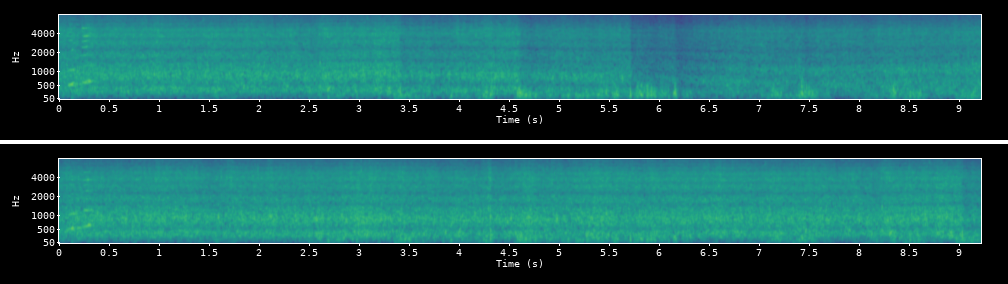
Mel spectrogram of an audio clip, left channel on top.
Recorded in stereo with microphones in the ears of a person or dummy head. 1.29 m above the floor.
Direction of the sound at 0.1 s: 45° left (ahead or behind).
